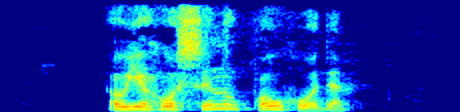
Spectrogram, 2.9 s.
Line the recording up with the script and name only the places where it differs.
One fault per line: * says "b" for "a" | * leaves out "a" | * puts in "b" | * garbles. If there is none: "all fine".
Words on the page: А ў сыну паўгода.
* puts in "яго"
